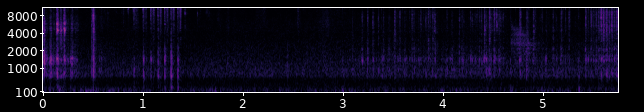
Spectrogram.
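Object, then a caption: Wax-coated scratch art paper scraped with a wooden stylus. A wooden stylus scratches details into the coating of a flat, black-coated scratch art sheet lying on a table. Quick, bright, papery scratching strokes come in a burst at the start, fade to faint, steady scraping in the middle, and build to louder strokes again at the end.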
